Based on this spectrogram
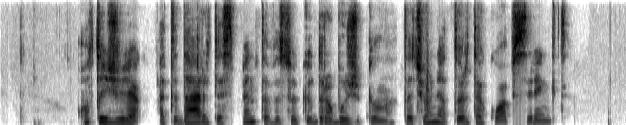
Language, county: Lithuanian, Panevėžys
